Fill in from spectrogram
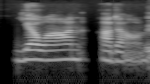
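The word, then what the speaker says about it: Joan Adon: Yoan Adon. Did I get it right? – Yoan Adon. – Is it Yoan? – Okay. Yoan, I think. Or Yoan Adon.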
